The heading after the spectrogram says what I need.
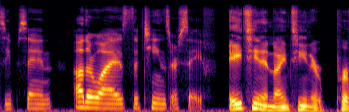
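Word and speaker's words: siebzehn: If it feels like you're stumbling over extra consonants, you probably need to drop something. So 16 is xane and 17 is zipane.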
